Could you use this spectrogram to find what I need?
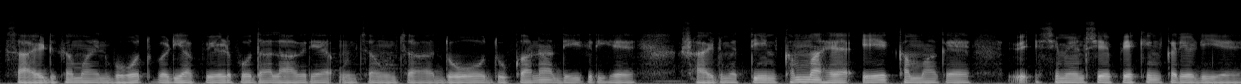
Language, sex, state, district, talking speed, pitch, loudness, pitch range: Marwari, male, Rajasthan, Nagaur, 135 wpm, 95 Hz, -29 LUFS, 90-95 Hz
